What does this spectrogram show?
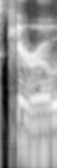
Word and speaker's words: Cairo: of the hospital i was born in in cairo new york they pronounce it cairo when it's in egypt but it's cairo in the hudson valley uh within a mile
